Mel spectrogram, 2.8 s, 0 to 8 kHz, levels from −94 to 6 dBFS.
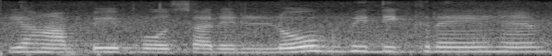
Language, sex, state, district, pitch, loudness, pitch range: Hindi, female, Punjab, Pathankot, 230 Hz, -16 LUFS, 205-240 Hz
